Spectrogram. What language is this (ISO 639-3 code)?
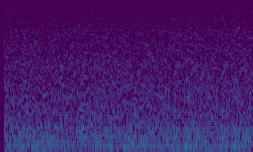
spa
